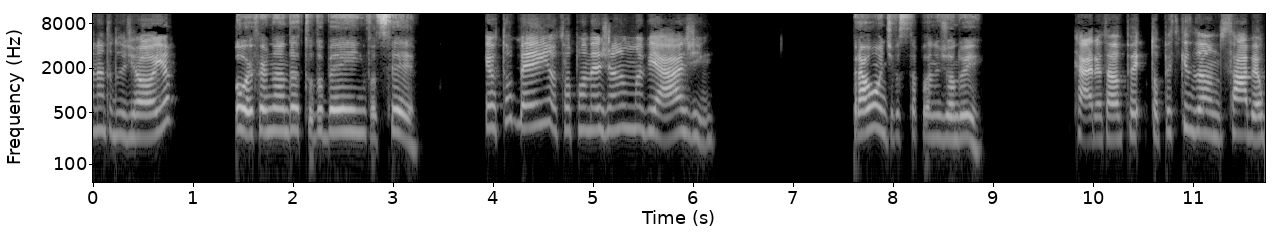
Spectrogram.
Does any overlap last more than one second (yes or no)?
no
